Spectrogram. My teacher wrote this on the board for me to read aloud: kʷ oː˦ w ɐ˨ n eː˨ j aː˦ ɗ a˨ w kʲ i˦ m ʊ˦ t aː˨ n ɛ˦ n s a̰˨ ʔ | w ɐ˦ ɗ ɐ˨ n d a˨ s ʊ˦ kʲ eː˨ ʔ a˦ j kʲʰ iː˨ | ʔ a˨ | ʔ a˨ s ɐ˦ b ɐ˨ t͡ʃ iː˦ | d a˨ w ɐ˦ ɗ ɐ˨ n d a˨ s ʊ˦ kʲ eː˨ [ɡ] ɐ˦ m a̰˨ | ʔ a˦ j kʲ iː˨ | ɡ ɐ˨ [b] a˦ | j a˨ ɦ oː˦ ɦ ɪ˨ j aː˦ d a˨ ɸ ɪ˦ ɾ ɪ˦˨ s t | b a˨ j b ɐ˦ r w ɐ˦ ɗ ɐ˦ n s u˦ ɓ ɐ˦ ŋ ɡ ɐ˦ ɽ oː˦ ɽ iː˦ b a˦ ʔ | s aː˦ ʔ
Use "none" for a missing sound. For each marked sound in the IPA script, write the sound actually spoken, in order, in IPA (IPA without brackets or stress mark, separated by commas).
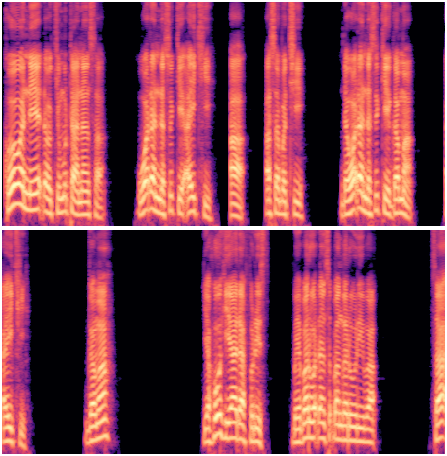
ɡ, m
